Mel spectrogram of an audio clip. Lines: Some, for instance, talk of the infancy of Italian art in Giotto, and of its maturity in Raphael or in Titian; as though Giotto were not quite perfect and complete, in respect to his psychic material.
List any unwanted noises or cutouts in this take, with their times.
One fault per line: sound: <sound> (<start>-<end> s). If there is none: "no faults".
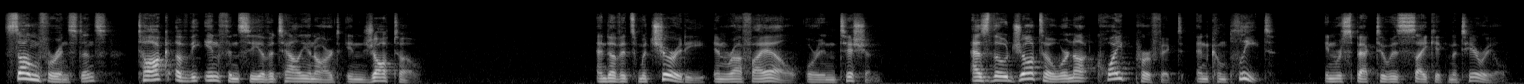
no faults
